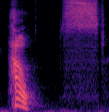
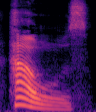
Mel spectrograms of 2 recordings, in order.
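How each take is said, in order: First: It ends in s after a short vowel. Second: It ends in z after a long vowel. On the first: It is the noun, a building. "Before a s, an unvoiced sound, we say a, w" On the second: It is the verb, to give someone housing. "before the z, we say a, w, w, w"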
